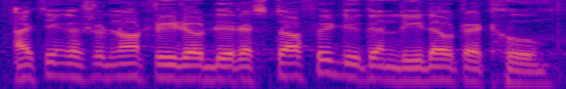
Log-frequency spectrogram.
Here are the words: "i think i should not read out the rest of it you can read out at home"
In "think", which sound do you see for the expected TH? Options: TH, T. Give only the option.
T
